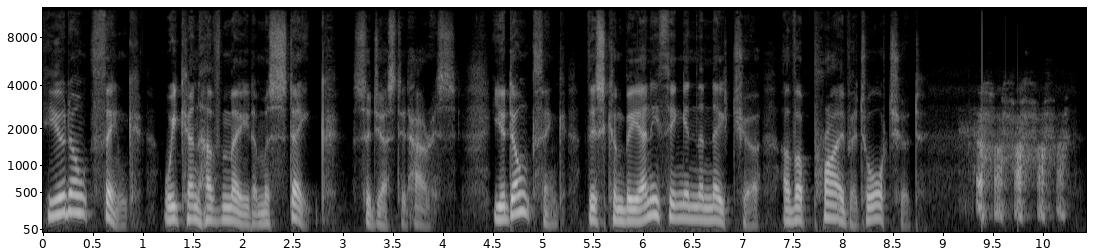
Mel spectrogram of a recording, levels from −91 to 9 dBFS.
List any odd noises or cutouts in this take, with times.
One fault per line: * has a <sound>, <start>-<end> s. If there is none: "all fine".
* has a laugh, 9.1-10.3 s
